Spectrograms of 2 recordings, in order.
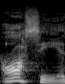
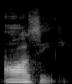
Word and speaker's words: Aussie: You know, somebody corrected me. It's not Aussie. It's Aussie. – Aussie. – Even though it's spelled like you would say it Aussie.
